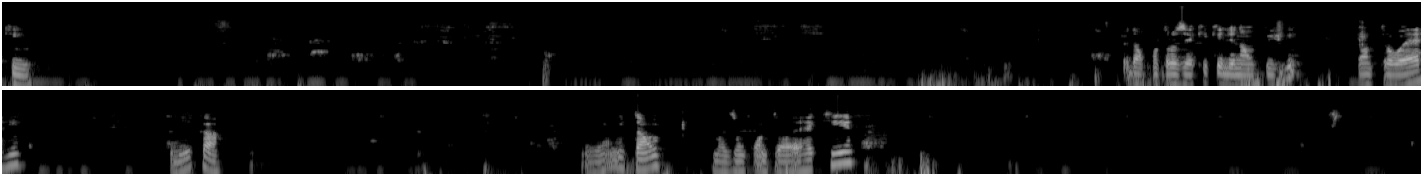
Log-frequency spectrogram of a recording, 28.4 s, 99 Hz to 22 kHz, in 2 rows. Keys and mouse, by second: 10.5 ctrl+z, 12.5 ctrl+r, 19.9 ctrl+r, 26.8-28.3 middle drag.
